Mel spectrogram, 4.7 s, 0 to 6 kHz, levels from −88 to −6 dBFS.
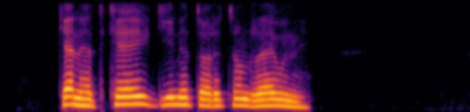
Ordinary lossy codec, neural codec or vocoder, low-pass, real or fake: Opus, 16 kbps; codec, 24 kHz, 1.2 kbps, DualCodec; 5.4 kHz; fake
